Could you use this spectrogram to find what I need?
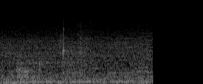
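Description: Liquid pours into a pan.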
